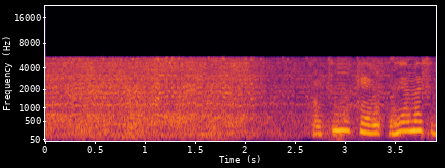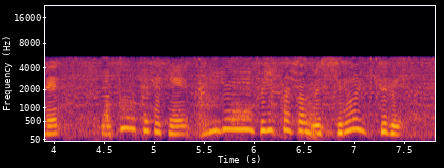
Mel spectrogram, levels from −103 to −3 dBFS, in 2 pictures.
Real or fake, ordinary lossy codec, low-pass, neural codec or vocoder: fake; none; 5.4 kHz; codec, 44.1 kHz, 1.7 kbps, Pupu-Codec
